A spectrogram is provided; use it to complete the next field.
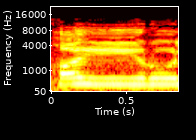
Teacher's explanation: یا ساکن سے پہلے زبر یائلین، اسے جل پڑیں گے، نرم آواز میں پڑھیں گے۔ را تنوین ہے اور لام پر تشدید ہے تو تشدید والے حرف کو 2 بار پڑھیں گے۔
